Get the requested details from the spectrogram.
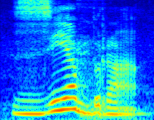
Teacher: so we stressed the first syllable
